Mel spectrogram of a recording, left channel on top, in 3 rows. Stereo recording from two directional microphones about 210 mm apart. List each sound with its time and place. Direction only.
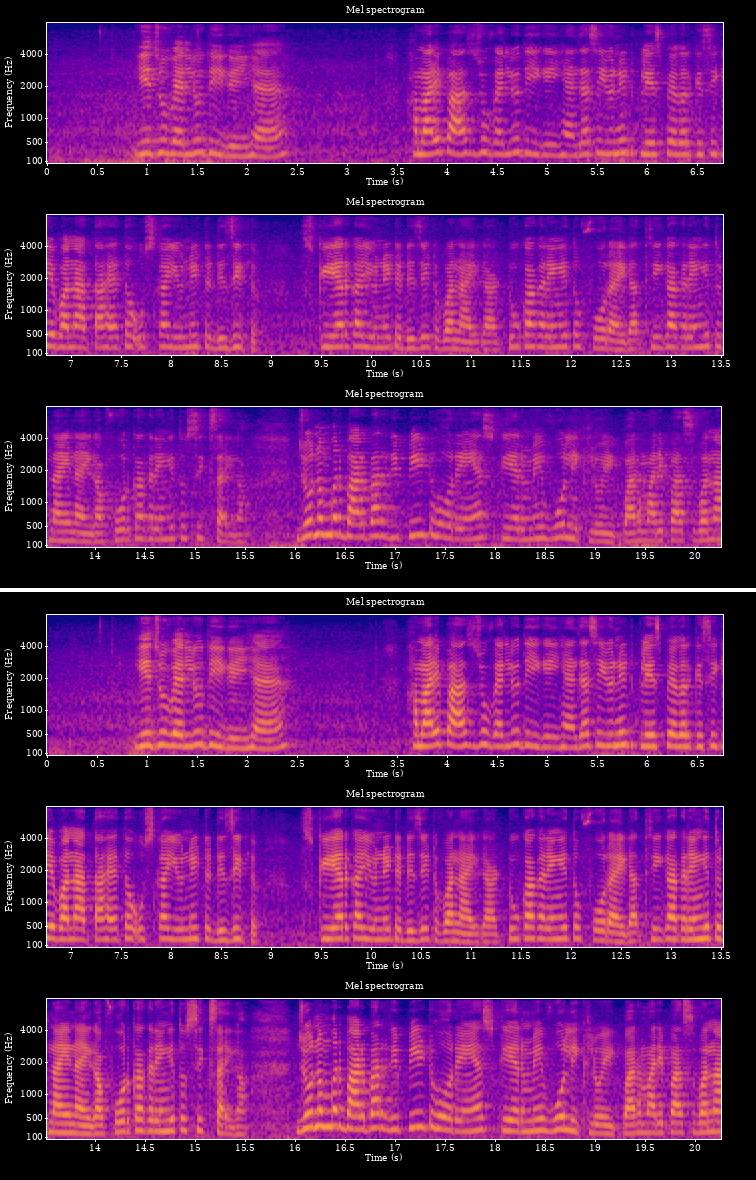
0.9 s a woman's voice: 30° right (ahead or behind)
3.6 s a woman's voice: 50° right (ahead or behind)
